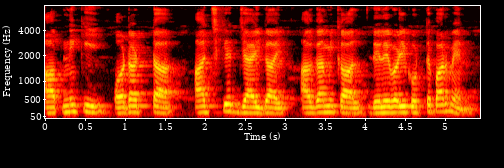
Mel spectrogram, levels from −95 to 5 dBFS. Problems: constant background noise, background conversations at intervals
